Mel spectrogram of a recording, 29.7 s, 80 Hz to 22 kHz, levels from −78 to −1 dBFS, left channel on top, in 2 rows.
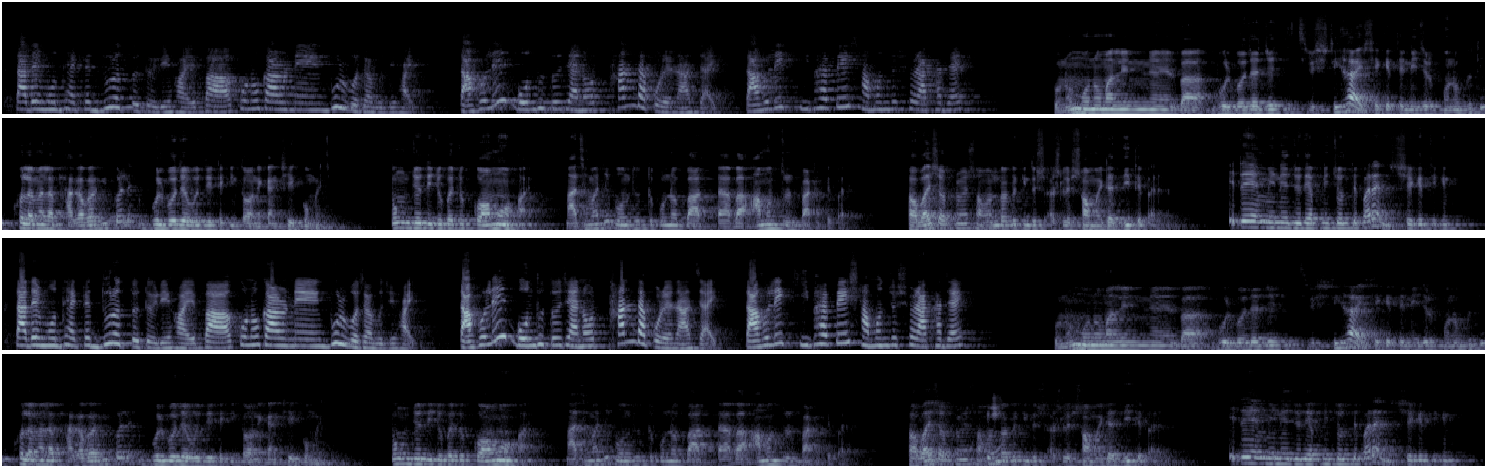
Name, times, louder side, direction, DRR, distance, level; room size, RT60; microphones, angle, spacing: voice 1, 0.1-4.1 4.6-7.1 7.4-9.6 24.7-24.9, right 8 dB, 90° right, 15 dB, 0.3 m, -34 dB
voice 2, 10.5-14.7 15.0-18.0 18.7-20.1 20.5-22.9 23.2-23.3 23.9-26.5 27.1-29.3, left 2 dB, 85° left, 8 dB, 0.9 m, -35 dB
8.8 x 4.9 x 4.9 m, 0.78 s
head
